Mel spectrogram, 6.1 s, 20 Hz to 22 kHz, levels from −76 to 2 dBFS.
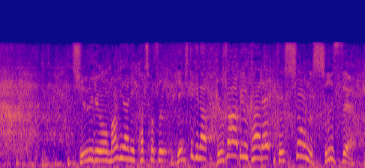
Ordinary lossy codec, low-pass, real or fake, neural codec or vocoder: none; none; fake; codec, 16 kHz, 4 kbps, X-Codec, HuBERT features, trained on LibriSpeech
